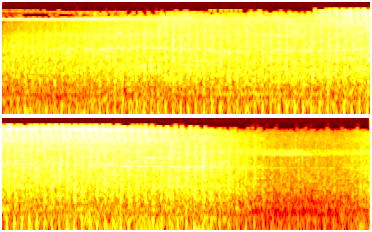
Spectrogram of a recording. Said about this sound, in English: Where's that helicopter going?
